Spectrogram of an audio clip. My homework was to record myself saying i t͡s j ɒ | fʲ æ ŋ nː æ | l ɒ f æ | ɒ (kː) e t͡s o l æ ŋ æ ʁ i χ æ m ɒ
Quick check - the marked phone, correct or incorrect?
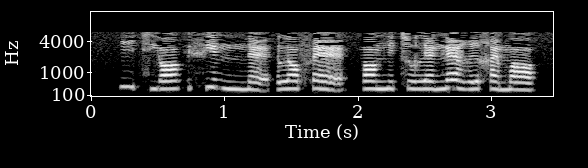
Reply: incorrect: ŋ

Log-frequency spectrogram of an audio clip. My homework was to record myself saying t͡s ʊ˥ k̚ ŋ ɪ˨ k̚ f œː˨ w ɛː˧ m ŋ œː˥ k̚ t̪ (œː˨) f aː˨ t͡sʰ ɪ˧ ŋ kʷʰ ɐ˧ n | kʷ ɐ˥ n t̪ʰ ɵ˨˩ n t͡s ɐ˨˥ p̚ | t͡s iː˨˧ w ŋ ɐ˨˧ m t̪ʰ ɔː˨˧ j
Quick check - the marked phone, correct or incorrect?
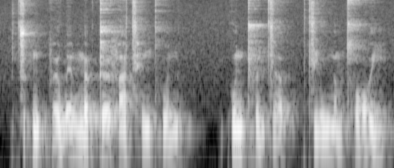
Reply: incorrect: œː˨˧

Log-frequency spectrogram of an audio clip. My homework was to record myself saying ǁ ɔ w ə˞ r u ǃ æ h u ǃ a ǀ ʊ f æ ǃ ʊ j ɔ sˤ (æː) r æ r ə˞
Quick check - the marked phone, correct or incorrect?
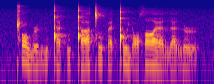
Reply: correct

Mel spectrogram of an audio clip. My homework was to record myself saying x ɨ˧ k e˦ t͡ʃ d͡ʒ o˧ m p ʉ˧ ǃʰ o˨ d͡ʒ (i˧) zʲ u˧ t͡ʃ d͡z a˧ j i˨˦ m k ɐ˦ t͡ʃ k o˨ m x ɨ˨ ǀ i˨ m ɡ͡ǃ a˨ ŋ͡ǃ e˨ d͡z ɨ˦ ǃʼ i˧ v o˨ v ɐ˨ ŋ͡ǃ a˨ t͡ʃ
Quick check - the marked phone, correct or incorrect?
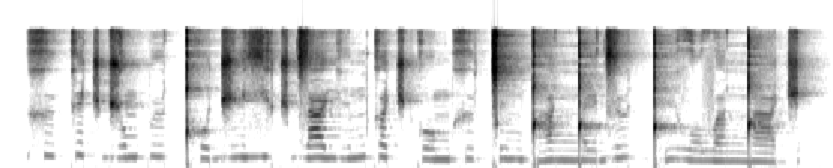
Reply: correct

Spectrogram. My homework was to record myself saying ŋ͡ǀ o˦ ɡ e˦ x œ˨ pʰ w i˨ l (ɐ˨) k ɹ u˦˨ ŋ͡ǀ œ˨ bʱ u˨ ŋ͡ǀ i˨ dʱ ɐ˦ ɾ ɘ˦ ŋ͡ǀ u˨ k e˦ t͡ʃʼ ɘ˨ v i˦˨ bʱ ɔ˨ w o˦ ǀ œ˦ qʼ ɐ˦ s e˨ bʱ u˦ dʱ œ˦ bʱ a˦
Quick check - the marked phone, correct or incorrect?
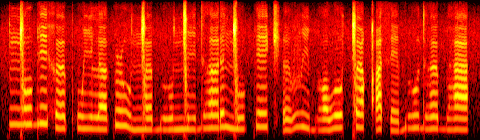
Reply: correct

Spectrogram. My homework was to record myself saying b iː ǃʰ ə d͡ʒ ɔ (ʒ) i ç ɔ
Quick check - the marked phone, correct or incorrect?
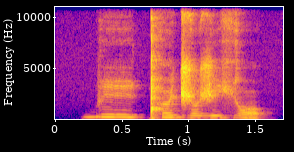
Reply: correct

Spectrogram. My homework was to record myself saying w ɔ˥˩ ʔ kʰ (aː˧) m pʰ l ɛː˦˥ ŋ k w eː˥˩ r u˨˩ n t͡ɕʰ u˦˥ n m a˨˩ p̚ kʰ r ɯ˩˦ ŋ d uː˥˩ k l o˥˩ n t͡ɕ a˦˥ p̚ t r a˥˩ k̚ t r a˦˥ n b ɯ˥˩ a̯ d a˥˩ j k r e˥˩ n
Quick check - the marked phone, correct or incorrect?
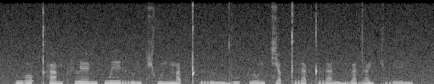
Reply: incorrect: a˧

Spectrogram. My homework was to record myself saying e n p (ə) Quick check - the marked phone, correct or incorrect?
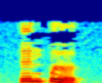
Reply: correct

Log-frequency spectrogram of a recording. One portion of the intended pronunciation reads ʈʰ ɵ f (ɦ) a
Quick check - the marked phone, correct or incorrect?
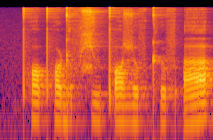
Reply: incorrect: ʔ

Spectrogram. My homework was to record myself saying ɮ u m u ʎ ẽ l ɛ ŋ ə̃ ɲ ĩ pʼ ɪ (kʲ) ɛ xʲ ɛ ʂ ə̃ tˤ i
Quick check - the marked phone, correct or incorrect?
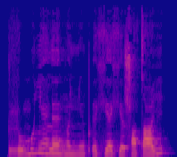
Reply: incorrect: xʲ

